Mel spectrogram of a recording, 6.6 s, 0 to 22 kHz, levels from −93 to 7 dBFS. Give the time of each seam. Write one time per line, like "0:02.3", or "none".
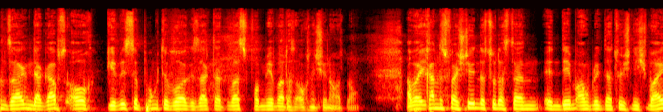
0:02.3
0:04.2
